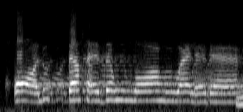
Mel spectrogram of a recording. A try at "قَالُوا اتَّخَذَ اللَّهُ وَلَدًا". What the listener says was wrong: Now we need to work on the kha. قالوا التا muraqqaqa, kha mufakhama, then ذا. قالوا اتخذ.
